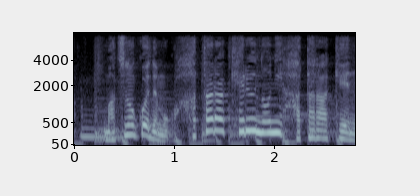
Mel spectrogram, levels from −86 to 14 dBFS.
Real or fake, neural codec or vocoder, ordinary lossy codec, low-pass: real; none; none; 7.2 kHz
